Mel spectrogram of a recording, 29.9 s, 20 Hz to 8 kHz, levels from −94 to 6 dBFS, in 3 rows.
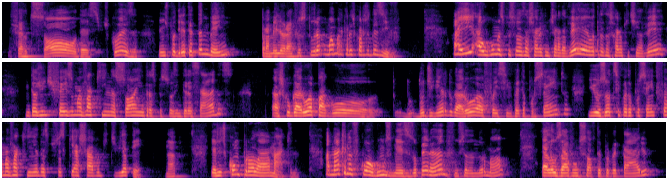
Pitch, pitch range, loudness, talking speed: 170 Hz, 150-200 Hz, -24 LUFS, 195 wpm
